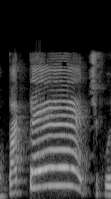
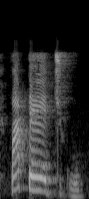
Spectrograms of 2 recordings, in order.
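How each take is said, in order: First: "patético" with TÉ held long; slow "patético", leaning hard on TÉ to show the stress; stressed middle syllable. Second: Said in the usual way. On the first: Shown as a demonstration. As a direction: stretch out the second syllable of "patético". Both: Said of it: "qual que é a sílaba tônica?".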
